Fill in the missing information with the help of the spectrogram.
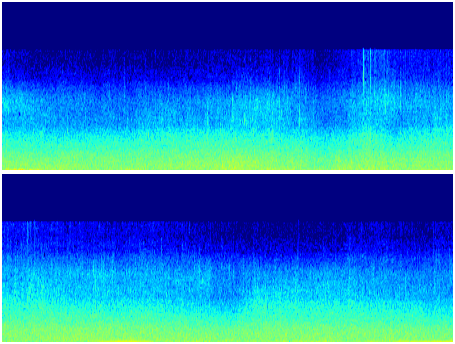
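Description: Small surf breaking and washing up a sandy shore: a steady rushing wash that swells and eases with each wave. A faint, steady low hum runs underneath from about two seconds in.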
